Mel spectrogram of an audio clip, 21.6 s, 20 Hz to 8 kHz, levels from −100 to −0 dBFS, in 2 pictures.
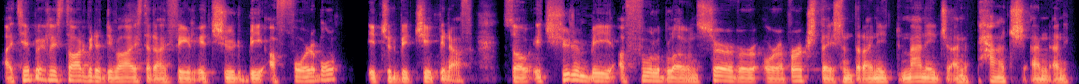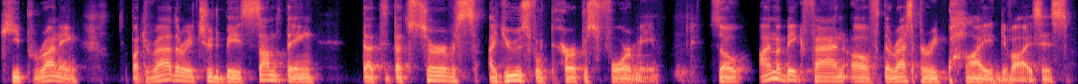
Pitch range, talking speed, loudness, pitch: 85-105 Hz, 180 wpm, -20 LUFS, 90 Hz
